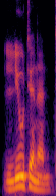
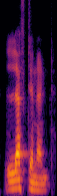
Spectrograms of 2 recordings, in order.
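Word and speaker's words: lieutenant: लेकिन इसकी स्पेलिंग भी बड़ी अजीब दिखाई देती है। हमें लगता है कि यह लिखा हुआ है ल्यूटिनेंट। ल्यूटिनेंट। लेकिन हमें पढ़ना है लेफ्टिनेंट।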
